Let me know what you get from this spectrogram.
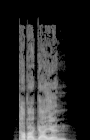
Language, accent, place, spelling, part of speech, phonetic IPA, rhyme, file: German, Germany, Berlin, Papageien, noun, [papaˈɡaɪ̯ən], -aɪ̯ən, De-Papageien.ogg
- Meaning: plural of Papagei "parrots"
